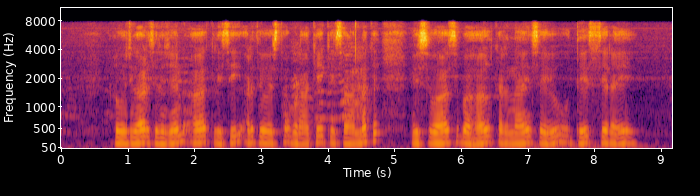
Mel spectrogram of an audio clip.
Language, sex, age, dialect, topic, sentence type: Maithili, male, 31-35, Eastern / Thethi, agriculture, statement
